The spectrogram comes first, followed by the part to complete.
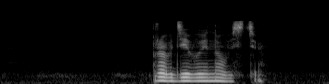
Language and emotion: Russian, neutral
